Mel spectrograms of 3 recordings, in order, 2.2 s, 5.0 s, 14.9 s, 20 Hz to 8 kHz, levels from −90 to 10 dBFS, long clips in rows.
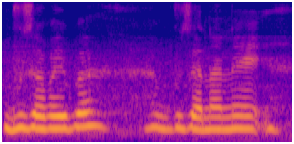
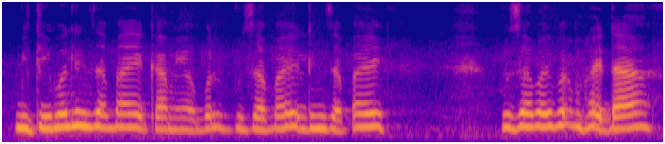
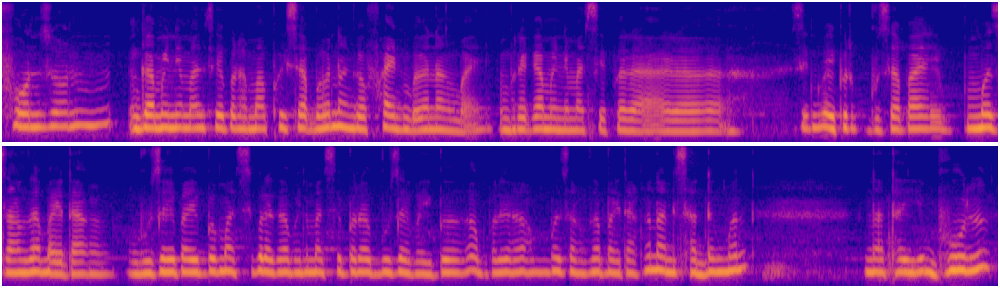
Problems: none marked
